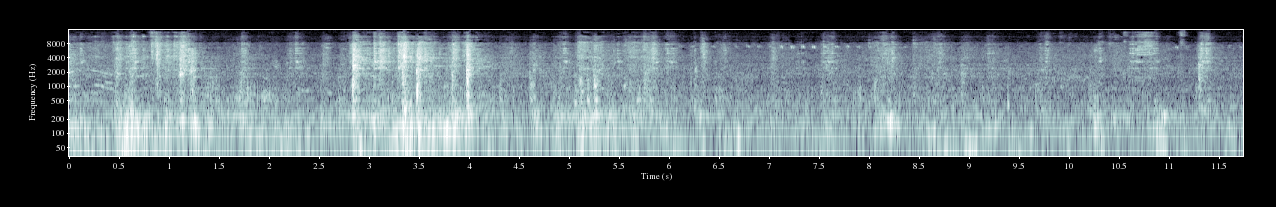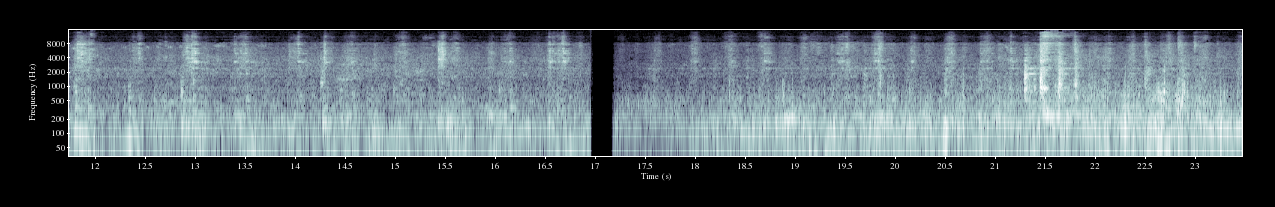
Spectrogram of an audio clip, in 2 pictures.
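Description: Godavari Express sleeper-class coach in motion, a steady near rumble and rattle of the running train with rhythmic track clatter throughout, a brief dropout near the end, and occasional voices mixed into the din.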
